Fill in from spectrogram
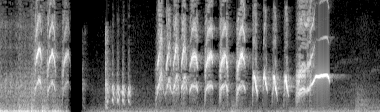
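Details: Greater green leafbird agitated by a lure: bright bursts of rapid, repeated whistled and chattering notes, a short buzzy phrase, then a quick series of rising chirps ending in a thin whistle.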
